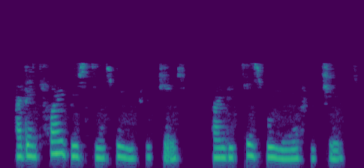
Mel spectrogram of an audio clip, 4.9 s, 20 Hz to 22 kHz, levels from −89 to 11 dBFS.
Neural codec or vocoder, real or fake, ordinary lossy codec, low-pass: none; real; MP3, 24 kbps; 5.4 kHz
